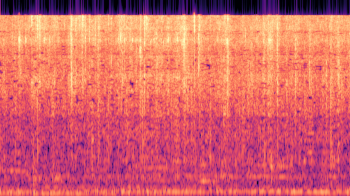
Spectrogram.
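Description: Ground spice paste from the mixer frying in a pan for an okra fry, giving a steady close sizzle and hiss throughout with no talking.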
